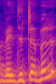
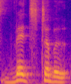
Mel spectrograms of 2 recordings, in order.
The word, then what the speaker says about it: vegetable: So next time, don't make mistake in pronunciation of this vegetable, and it is not vegetable, it's vegetable. Vegetable.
